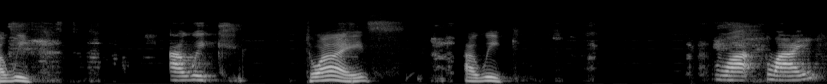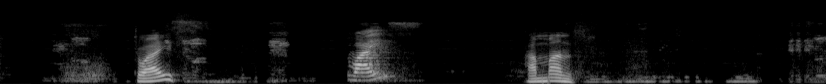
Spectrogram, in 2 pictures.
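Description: A man speaks with animation over an online call, his voice rising and falling in pitch.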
